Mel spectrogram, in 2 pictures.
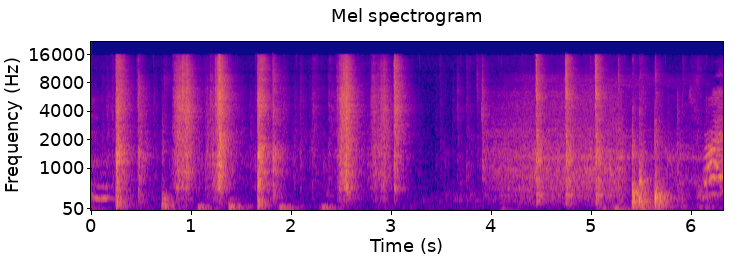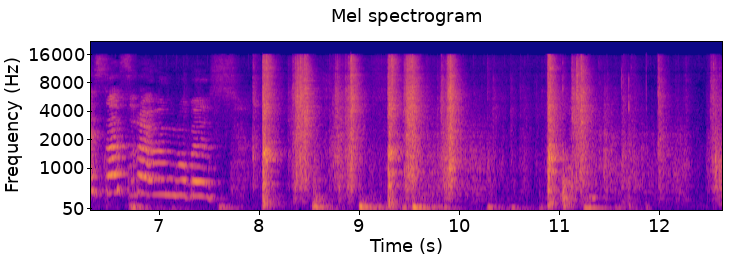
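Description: Toy foam-dart blasters firing: runs of sharp clicks and snaps, about three a second at first and again later. A child's high voice cries out about halfway through.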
